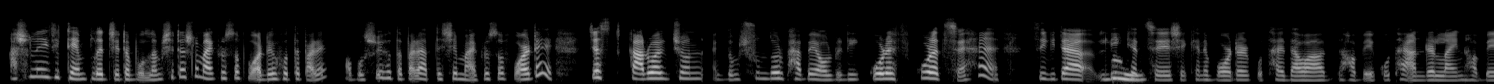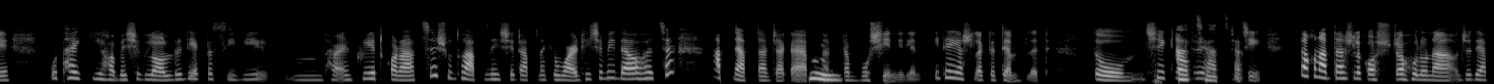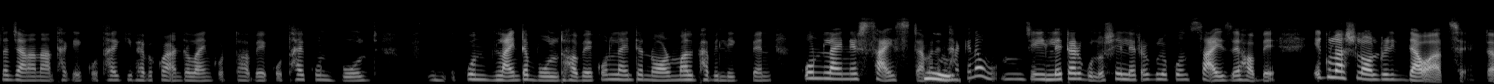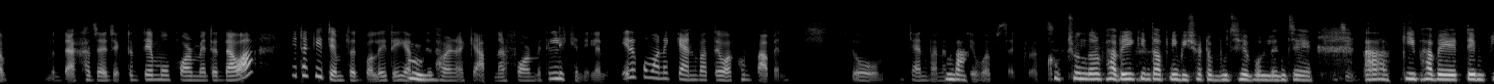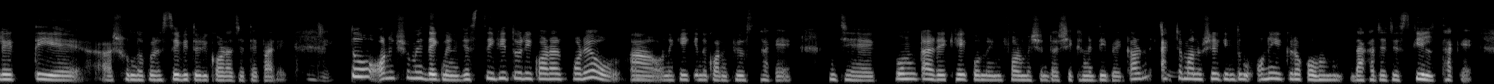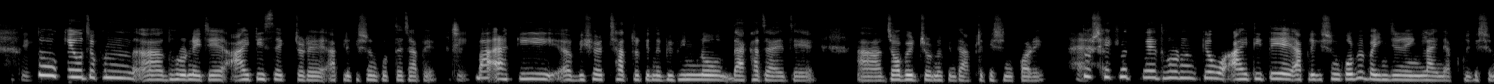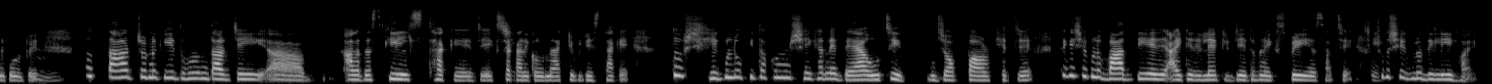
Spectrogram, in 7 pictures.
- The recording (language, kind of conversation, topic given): Bengali, podcast, সিভি লেখার সময় সবচেয়ে বেশি কোন বিষয়টিতে নজর দেওয়া উচিত?
- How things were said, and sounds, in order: in English: "template"; in English: "create"; in English: "template"; in English: "bold"; in English: "bold"; in English: "demo format"; in English: "template"; throat clearing; in English: "template"; in English: "confuse"; in English: "information"; in English: "IT sector"; in English: "application"; in English: "application"; in English: "application"; in English: "application"; in English: "extra curriculum activities"; in English: "IT related"; in English: "experience"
